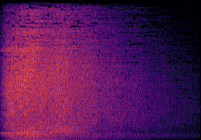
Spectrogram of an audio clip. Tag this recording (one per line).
build
Magic
shield
spell
up
whoosh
